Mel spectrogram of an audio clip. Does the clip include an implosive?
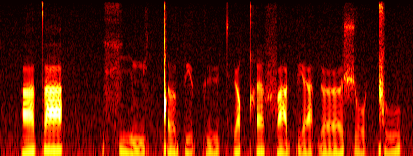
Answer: yes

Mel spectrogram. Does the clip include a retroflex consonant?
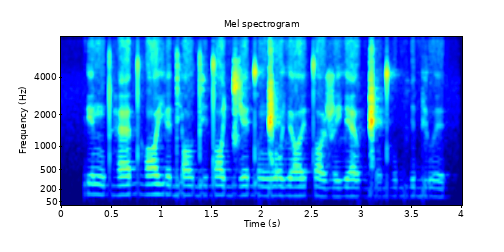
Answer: yes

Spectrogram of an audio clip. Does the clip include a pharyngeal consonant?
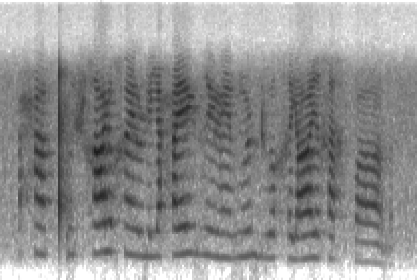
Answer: yes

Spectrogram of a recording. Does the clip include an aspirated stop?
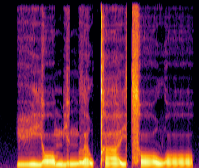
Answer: yes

